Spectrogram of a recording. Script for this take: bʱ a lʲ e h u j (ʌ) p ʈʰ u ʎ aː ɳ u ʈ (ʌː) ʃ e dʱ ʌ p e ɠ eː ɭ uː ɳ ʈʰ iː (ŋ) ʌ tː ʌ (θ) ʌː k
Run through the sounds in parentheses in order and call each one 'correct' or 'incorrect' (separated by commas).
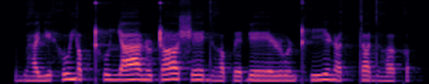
correct, correct, incorrect, incorrect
